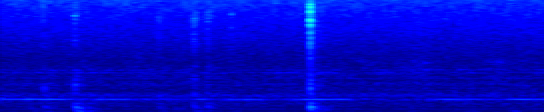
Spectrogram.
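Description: Keys on a computer keyboard tapped in a few scattered clicks, one sharper keystroke standing out, close and quiet over a steady electrical hum with no talking.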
